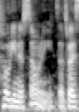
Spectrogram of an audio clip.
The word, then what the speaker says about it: Haudenosaunee: But it's Haudenosaunee. That's why it says the Haudenosaunee Lens, and we say Sony because it's the Seneca pronunciation. Some people say Shoni, but he uses that.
